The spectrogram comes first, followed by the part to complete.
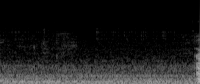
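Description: Steady low hum inside a car's cabin.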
